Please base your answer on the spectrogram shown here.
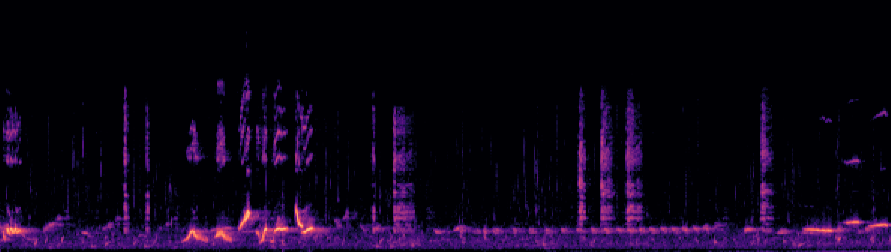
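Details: White-rumped shama singing on a masteran training track: fast rising and falling whistled phrases, then a long steady series of thin notes, over a steady faint hiss.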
